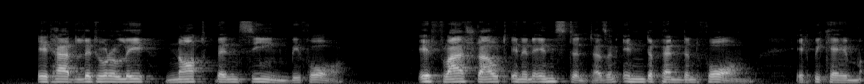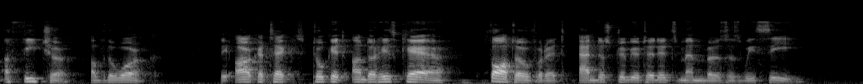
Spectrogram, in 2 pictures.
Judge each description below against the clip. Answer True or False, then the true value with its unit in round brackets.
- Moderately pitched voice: False (115 Hz)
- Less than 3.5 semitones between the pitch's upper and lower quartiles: False (4.0 semitones)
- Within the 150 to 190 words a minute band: False (140 wpm)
